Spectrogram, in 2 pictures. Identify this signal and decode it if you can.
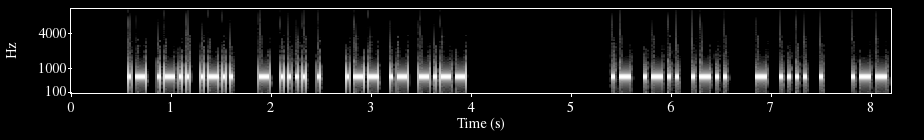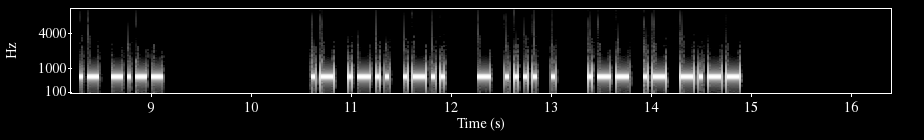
Morse code, heard as a keyed tone, about 31 wpm, 700 Hz. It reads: ALL THE WAY ALL THE WAY ALL THE WAY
